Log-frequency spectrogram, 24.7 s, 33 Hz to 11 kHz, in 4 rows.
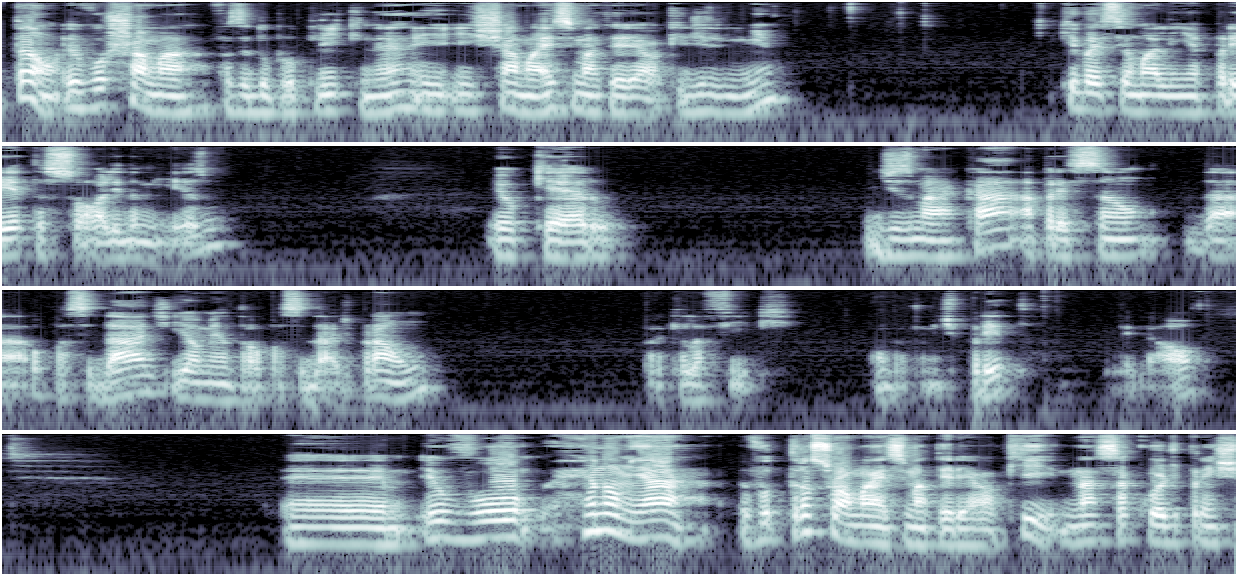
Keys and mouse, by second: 0.0 click, 3.3-4.0 typing, 7.2 click, 10.4 click, 12.7 click, 14.2 click, 17.6 x, 18.1 click, 20.1 click.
